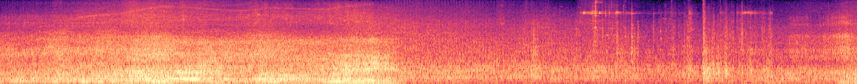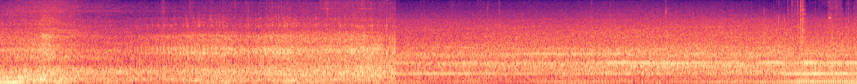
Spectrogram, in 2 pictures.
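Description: A four-wheel-drive vehicle crawling along a slow, rough track in low range, its engine running under scattered knocks and rattles. About three quarters of the way through a steady whine sets in and holds.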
